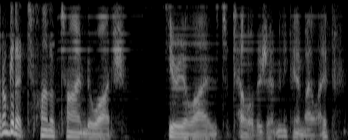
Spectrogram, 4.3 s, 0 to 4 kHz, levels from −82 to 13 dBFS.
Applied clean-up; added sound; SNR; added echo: neural mask model DeepFilterNet 3.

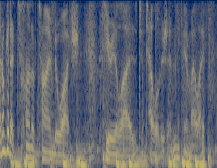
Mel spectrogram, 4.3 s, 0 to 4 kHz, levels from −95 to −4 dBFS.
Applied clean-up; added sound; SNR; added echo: none; none; none; none.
